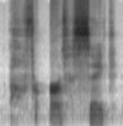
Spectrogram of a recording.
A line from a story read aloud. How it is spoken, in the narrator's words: Crowley hissed out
